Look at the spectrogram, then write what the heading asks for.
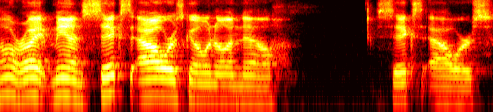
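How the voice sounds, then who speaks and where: With an American accent, a man speaks very slowly in a fairly high, bright, sharp voice that has ordinary pitch variation. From northeast Tennessee, US South (Blountville). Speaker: YouTuber and metal detectorist. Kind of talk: casual livestream chat, answering viewer comments.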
